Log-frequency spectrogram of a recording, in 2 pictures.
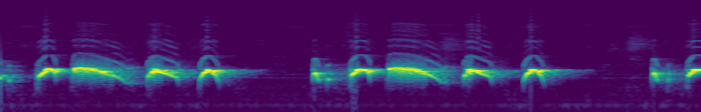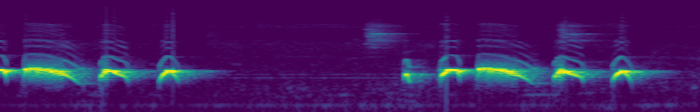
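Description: Spotted dove (tekukur) cooing in four phrases of about five quick hooked coos each, separated by short pauses. It is the sharp call of a dove in breeding mood.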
